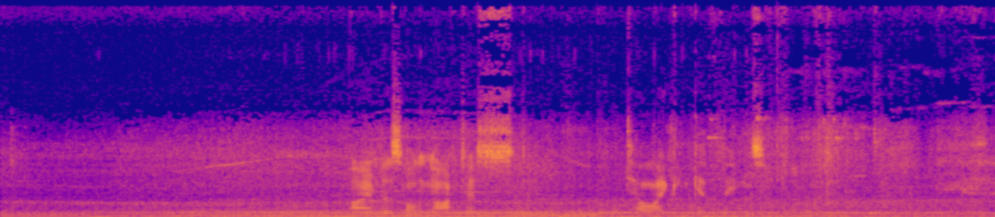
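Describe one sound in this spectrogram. A bus engine revs up as the bus pulls away.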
